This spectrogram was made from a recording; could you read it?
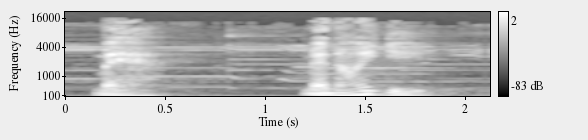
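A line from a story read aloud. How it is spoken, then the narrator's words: Soft question. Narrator (Vietnamese): Con bà ghé sát hỏi khẽ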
